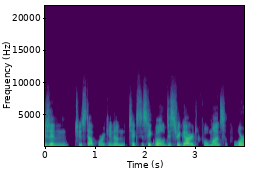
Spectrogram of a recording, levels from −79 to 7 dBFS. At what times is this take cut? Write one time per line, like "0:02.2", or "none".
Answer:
0:00.7
0:03.1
